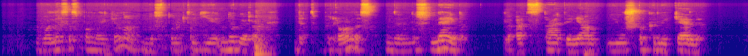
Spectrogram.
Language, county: Lithuanian, Šiauliai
